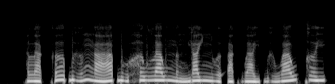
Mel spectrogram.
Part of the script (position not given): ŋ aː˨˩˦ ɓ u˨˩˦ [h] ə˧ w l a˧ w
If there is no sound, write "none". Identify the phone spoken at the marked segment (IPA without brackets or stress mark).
h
